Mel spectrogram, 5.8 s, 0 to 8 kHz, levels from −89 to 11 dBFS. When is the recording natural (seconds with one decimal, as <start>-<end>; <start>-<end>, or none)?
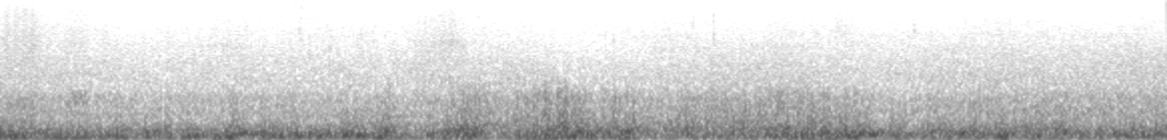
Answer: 0.0-0.4; 0.9-5.8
